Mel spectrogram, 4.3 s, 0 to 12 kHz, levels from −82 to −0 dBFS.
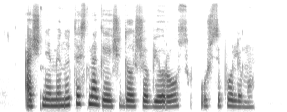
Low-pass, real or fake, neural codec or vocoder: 10.8 kHz; fake; vocoder, 44.1 kHz, 128 mel bands every 256 samples, BigVGAN v2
